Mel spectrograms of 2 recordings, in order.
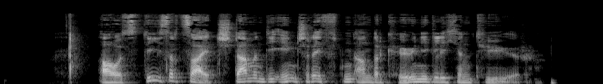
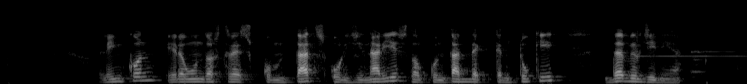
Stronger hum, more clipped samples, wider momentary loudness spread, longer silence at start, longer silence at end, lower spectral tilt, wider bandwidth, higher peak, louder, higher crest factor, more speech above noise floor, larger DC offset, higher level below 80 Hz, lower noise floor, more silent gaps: neither; neither; second, 11 LU vs 16 LU; second, 0.7 s vs 1 s; about the same, 0.5 s vs 0.4 s; about the same, -3.5 dB/octave vs -2.5 dB/octave; first, 11.5 kHz vs 8 kHz; first, -2 dBFS vs -12 dBFS; first, -22 LUFS vs -37 LUFS; about the same, 22 dB vs 26 dB; first, 51 dB vs 42 dB; neither; first, -40 dBFS vs -70 dBFS; second, -73 dBFS vs -80 dBFS; neither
